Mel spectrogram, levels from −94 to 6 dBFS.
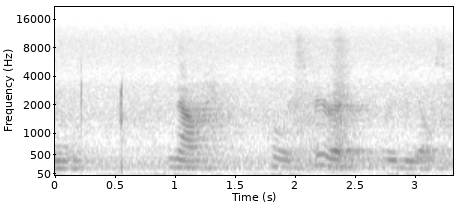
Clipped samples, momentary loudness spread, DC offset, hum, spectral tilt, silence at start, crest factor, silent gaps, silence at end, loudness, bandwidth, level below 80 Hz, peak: under 0.1%; 11 LU; under 0.1%; none; -2.5 dB/octave; 0 s; 24 dB; none; 0 s; -56 LUFS; 15.5 kHz; -90 dBFS; -32 dBFS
